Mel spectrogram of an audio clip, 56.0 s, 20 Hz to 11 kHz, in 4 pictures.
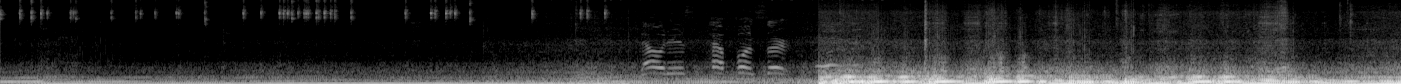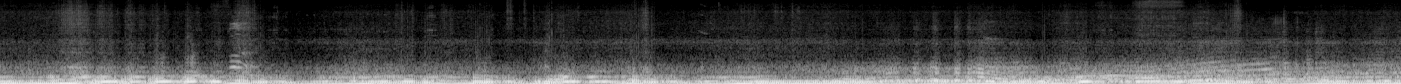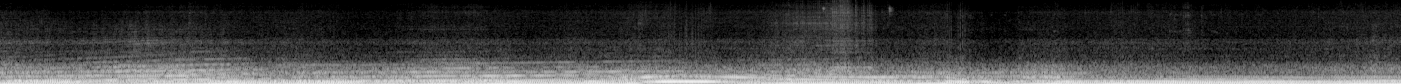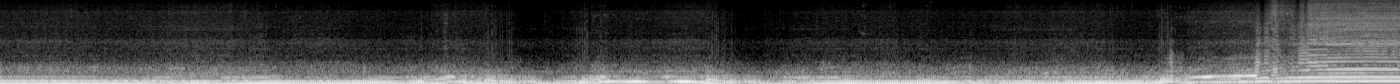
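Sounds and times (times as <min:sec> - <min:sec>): car engine from inside cabin: 0:00.0 - 0:56.0.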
